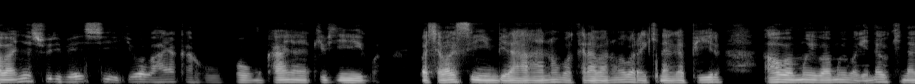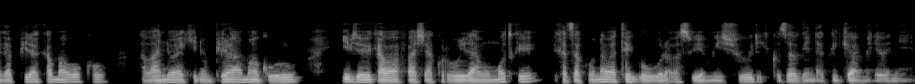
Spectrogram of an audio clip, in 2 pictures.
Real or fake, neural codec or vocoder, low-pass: real; none; 7.2 kHz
